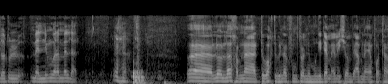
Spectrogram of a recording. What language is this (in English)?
Wolof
